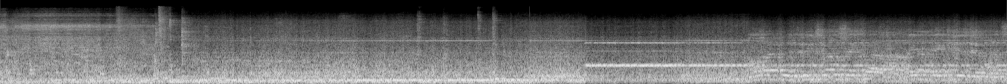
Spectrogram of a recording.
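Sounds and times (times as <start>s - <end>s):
train hum: 0.0s - 10.0s
train noise: 0.0s - 10.0s
steady high tone: 3.1s - 8.9s.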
